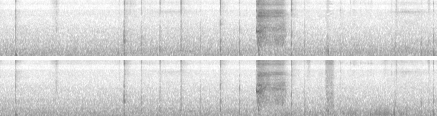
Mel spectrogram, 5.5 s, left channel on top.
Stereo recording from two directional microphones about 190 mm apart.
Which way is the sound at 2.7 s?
20° left (ahead or behind).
